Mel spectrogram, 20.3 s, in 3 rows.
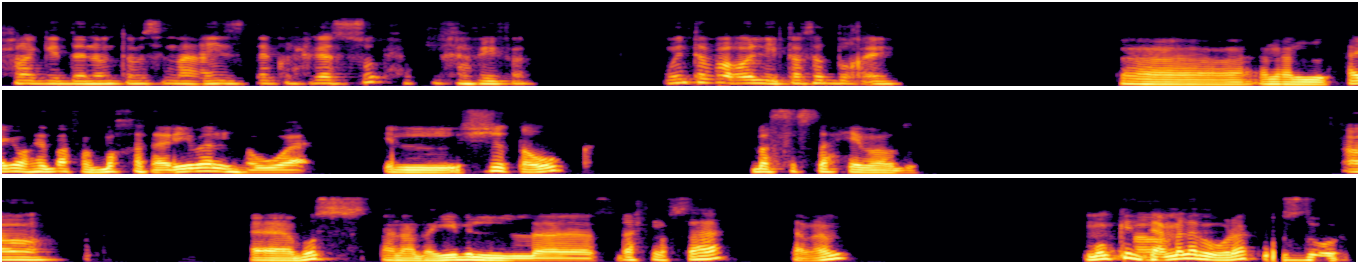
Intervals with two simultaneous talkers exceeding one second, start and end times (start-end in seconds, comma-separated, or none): none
